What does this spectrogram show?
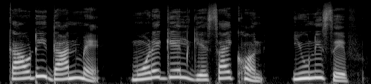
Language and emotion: Santali, neutral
